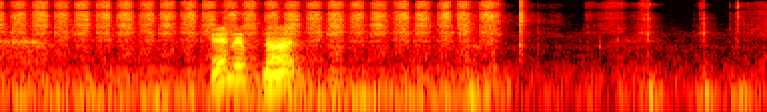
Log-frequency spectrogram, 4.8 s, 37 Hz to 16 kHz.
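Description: Sandpaper rubs back and forth over a small 3D printed part for a 1/64 scale KT Pacer feed trailer model, a close, steady scratchy rasp that continues under brief speech.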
